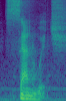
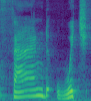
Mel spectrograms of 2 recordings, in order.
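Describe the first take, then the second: First: The 'd' sound is left out entirely. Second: The 'd' sound is pronounced in the middle. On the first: The speaker calls it right. "हम डी इसमें pronounce करते ही नहीं। यह है सैंडविच" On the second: The speaker calls it wrong. "हम सैंडविच नहीं कहते"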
